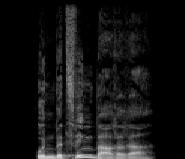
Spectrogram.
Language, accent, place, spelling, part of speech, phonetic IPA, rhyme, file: German, Germany, Berlin, unbezwingbarerer, adjective, [ʊnbəˈt͡svɪŋbaːʁəʁɐ], -ɪŋbaːʁəʁɐ, De-unbezwingbarerer.ogg
- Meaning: inflection of unbezwingbar: 1. strong/mixed nominative masculine singular comparative degree 2. strong genitive/dative feminine singular comparative degree 3. strong genitive plural comparative degree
